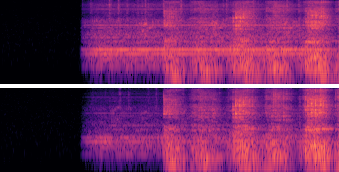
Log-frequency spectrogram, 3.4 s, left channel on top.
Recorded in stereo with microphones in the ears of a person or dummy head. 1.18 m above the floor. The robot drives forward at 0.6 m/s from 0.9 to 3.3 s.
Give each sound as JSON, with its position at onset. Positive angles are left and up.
{"t": 1.6, "sound": "sawing", "side_deg": -15, "distance_m": 1.6}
